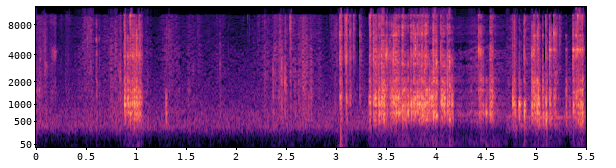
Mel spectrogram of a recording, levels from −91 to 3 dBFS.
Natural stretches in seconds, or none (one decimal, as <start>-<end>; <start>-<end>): 0.0-3.6; 4.7-5.5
